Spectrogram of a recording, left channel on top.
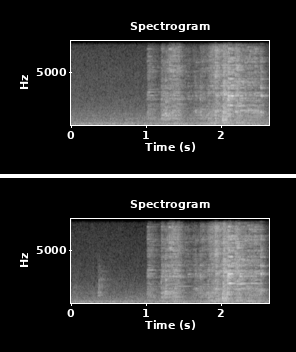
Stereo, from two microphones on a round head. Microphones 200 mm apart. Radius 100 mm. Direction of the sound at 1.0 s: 10° right (ahead or behind).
